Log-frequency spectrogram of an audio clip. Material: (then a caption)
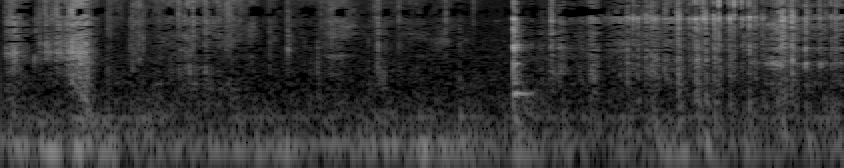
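Soap. A box cutter blade shaves the surface of a solid yellow bar of soap held in the hand. The result is quiet, dry, bright scraping and crisp shaving sounds, with a sharp click partway through and faster bursts of light scratching near the end.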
